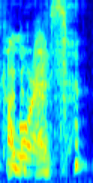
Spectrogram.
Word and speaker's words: Coulouris: It's Coulouris.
